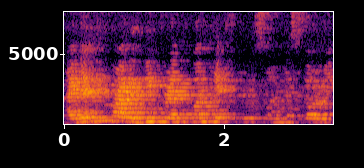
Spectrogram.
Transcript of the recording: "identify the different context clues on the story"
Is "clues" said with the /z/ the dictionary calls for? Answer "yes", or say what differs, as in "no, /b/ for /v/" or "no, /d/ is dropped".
no, /s/ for /z/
